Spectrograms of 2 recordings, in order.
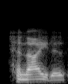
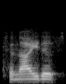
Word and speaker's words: tinnitus: I pronounce it tinnitus, but some people pronounce it tinnitus.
